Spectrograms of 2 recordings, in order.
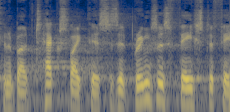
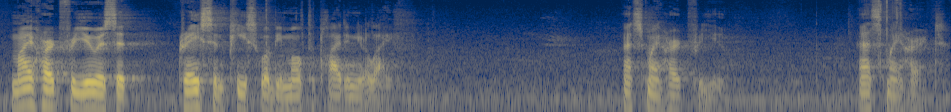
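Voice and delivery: very soft, lowered voice with long pauses; tender reassurance; 2 semitones lower, 5 dB quieter than usual. Acted. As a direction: speak gently as God reassuring a loved one. God's tender words, voiced by preacher.

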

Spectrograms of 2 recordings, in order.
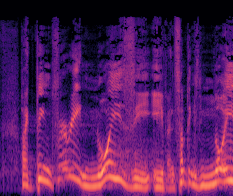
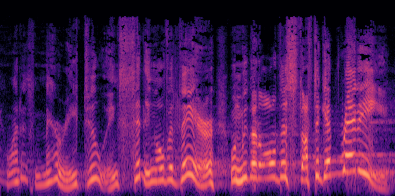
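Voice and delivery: higher, strained voice rising to a cry; exasperated complaint; 8 semitones higher than usual. Retold or imitated. Martha complaining to Jesus about Mary, exasperated. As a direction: fume about the work left to do. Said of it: "and she goes".

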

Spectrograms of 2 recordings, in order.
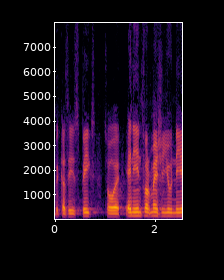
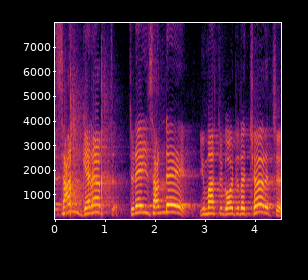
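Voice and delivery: much higher, loud scolding mother voice; mother's raised, high nagging call; insistent mother; 12 semitones higher, 8 dB louder than usual. Acted. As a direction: rouse the snoring son firmly. Mother scolding son, second time.

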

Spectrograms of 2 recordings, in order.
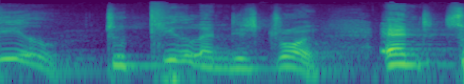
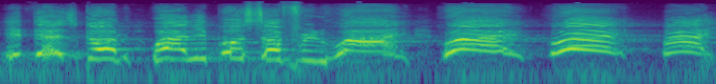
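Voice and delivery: loud, higher, anguished mock wail of why; upset crying out; 7 semitones higher, 8 dB louder than usual. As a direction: wail at God like a hurt complainer. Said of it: "Some people get upset".

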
